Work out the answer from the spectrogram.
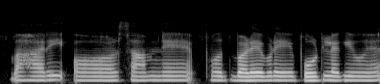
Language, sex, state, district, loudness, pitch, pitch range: Hindi, female, Punjab, Fazilka, -18 LUFS, 190 Hz, 185-195 Hz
